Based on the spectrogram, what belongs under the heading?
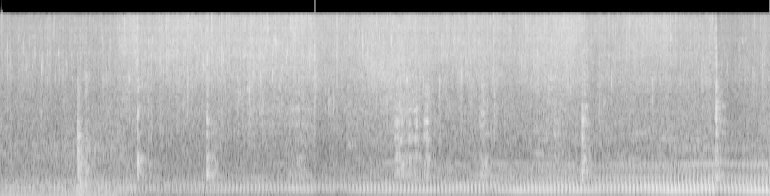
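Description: Ham and sliced onions sizzling in oil on a flat steel griddle, with sharp metal clicks and scrapes as tongs stir them. A low steady hum grows louder underneath.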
